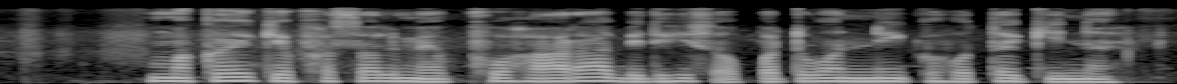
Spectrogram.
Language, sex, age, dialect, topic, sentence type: Maithili, male, 18-24, Eastern / Thethi, agriculture, question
